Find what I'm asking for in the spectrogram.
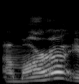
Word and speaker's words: AMAARA: She's got her musical projects called AMAARA, if that's correct.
